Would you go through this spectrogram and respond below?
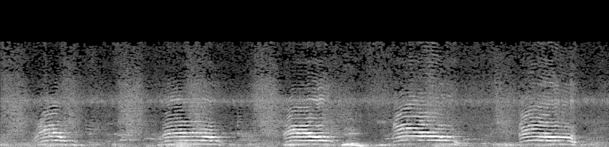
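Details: Friendly cat meowing repeatedly, about five clear drawn-out meows roughly every one to one and a half seconds, each a rich arching tone, with a person speaking Arabic in between.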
